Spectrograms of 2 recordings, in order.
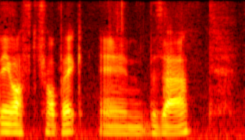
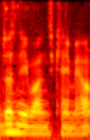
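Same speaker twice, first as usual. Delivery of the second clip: ordinary talk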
